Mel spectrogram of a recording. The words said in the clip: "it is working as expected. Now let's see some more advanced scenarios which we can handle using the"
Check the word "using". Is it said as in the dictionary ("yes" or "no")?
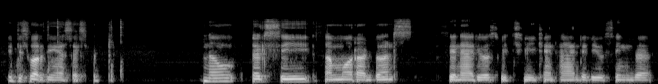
no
